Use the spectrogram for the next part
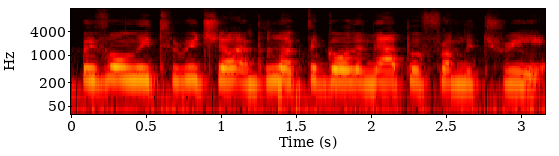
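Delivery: high-pitched, pompous society gentleman; mock upper-class socialite. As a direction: declaim like a caricature of the idle rich. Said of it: "really upper class, like, Manhattan socialites".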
